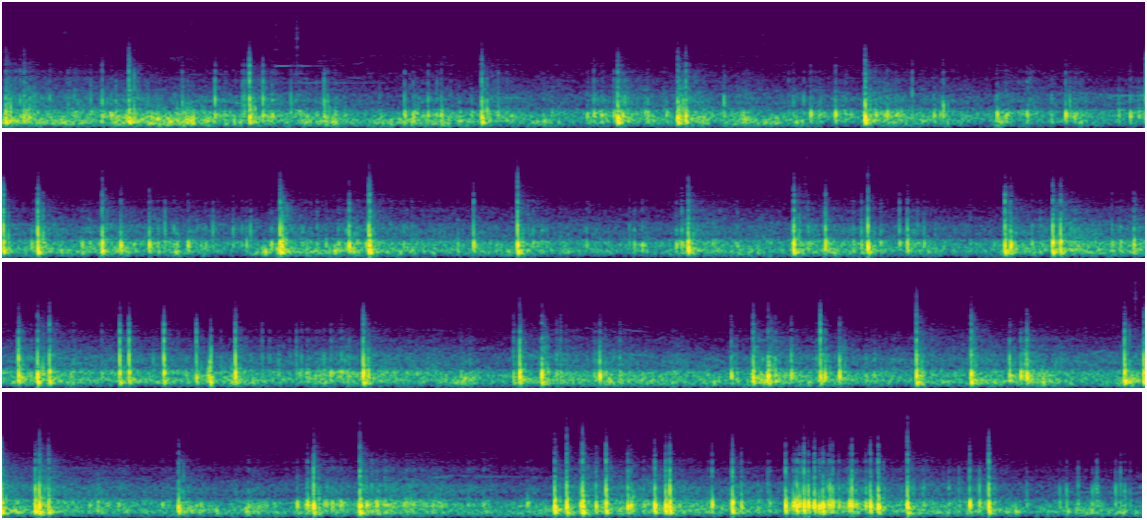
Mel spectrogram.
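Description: Aerial fireworks shells bursting in a steady run of bangs and crackles, growing into a rapid cluster of bangs near the end.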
